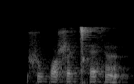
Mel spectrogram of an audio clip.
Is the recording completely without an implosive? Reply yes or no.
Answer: yes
